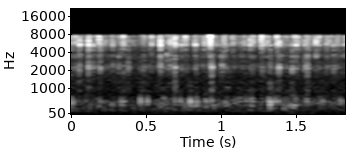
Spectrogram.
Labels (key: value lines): label: biophony, chatter
recorder: HydroMoth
